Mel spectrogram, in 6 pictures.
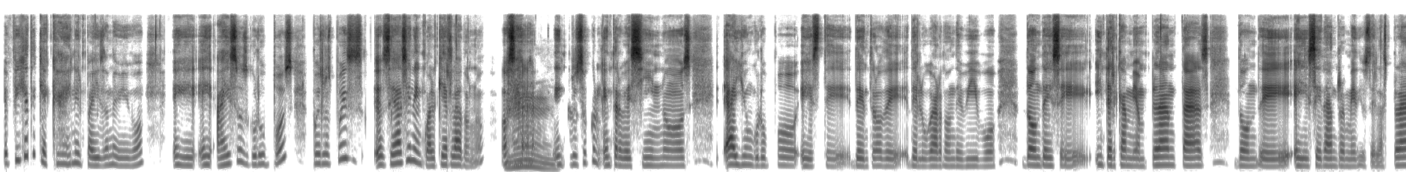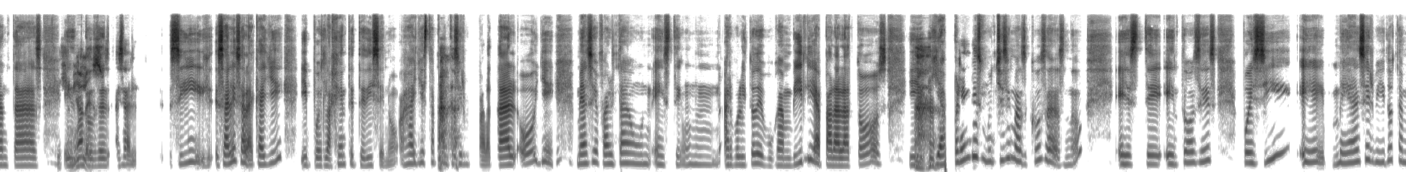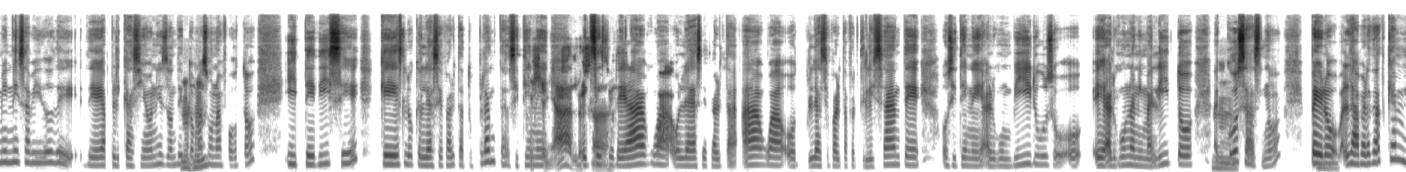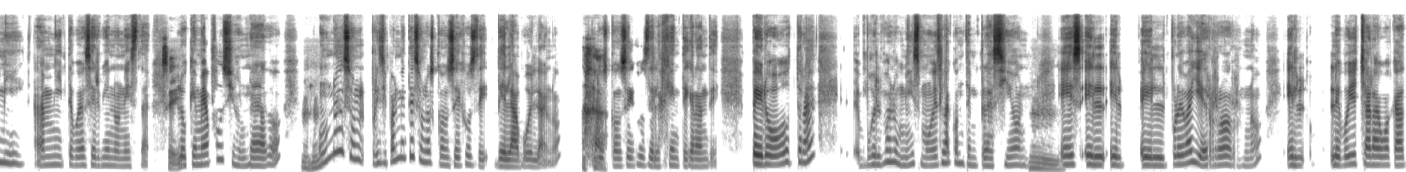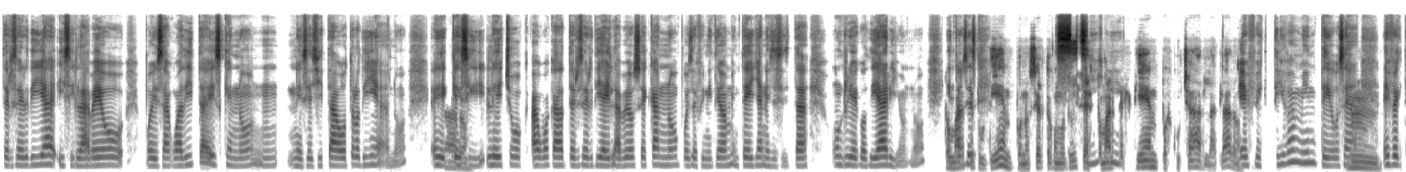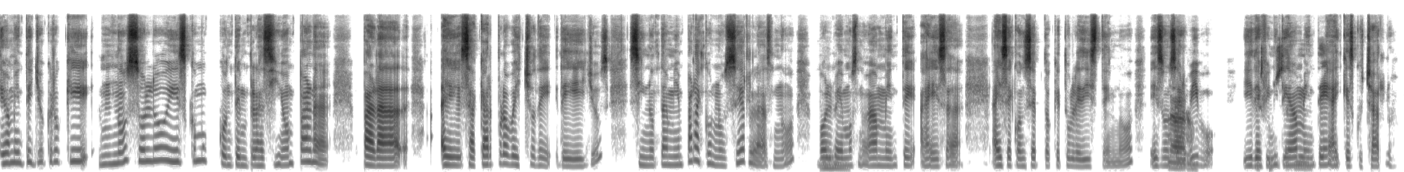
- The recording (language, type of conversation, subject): Spanish, podcast, ¿Cómo cuidarías un jardín para atraer más vida silvestre?
- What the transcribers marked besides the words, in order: other background noise; chuckle; chuckle; tapping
